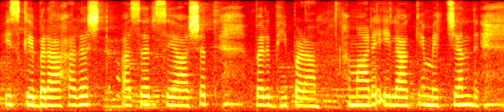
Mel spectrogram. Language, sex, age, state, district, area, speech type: Urdu, female, 18-30, Bihar, Gaya, urban, spontaneous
